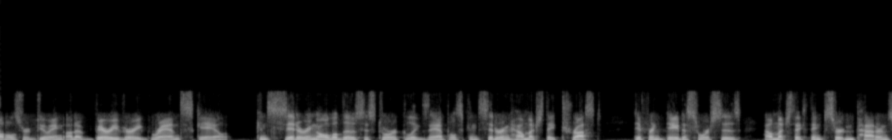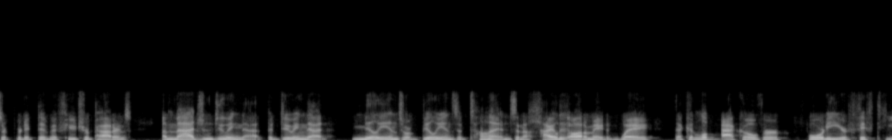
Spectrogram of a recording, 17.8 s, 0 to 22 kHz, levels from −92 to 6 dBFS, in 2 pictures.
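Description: VoIP packet loss concealed by the speech codec hits at 0.31 s before "on a very very", at 14.53 s before "way that can look", and at 16.07 s after it. The decoder stretches the last sound into a fading buzz or coloured noise, over gaps of about 40 and 60 ms.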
